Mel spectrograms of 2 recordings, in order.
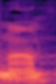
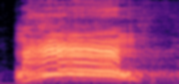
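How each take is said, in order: First: The word is said softly and sweetly. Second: The word is called out loudly and piercingly. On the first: The child is expressing affection. "sometimes it's really sweet" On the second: The child is demanding attention from afar. "Sometimes it's not so sweet"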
